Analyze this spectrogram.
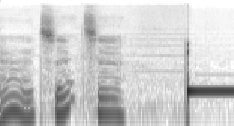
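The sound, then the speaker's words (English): A voice talks briefly, then after a pause an outgoing telephone ringing tone from a call placed live on radio starts: a single steady electronic hum, fairly loud and clear, continuing to the end. “listen, it's ringing.”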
